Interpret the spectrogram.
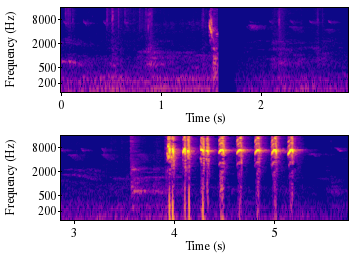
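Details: Velvet-fronted nuthatch song used to coax a response from other birds: after a low rumbling background and a few isolated ticks, a rapid run of eight sharp, high, piercing chip notes.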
